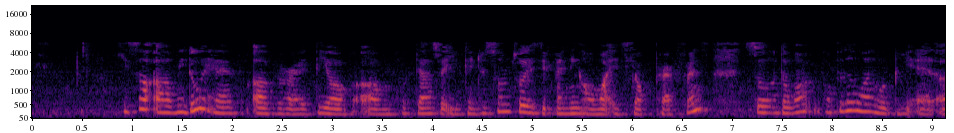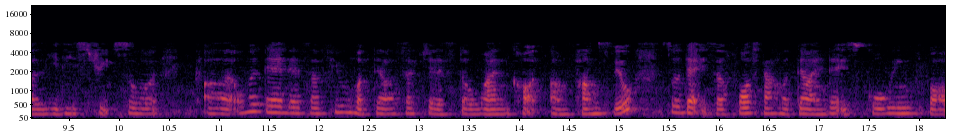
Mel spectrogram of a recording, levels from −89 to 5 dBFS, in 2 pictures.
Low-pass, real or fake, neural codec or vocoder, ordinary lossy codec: 7.2 kHz; fake; vocoder, 22.05 kHz, 80 mel bands, HiFi-GAN; MP3, 24 kbps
